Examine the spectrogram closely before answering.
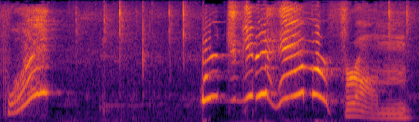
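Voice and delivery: loud high falsetto shock; squeaky disbelief. Retold or imitated. Asking his friend where the hammer came from, loud falsetto disbelief. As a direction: shriek the question in a squeaky falsetto. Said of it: "And I'm like".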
